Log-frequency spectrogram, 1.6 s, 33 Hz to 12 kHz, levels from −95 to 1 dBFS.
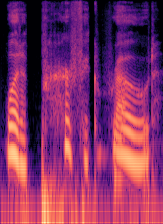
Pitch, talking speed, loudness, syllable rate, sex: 190 Hz, 145 wpm, -20 LUFS, 4.1 syllables/s, female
